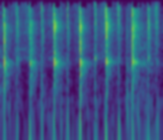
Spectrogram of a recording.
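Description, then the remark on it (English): A quick series of crisp finger snaps, about a dozen sharp clicks in a steady, brisk rhythm lasting two seconds, clear with no voices. “clap or what is that not clapping snapping snapping”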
